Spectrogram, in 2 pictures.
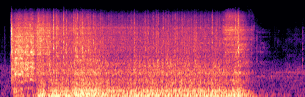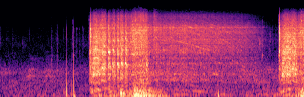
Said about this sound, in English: just sounds like it does not want to idle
